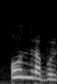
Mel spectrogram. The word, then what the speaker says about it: honorable: so when we say honorable person we pronounce o so we use n honorable curse and o next person so we use o we don't pronounce the letter h okay again when we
